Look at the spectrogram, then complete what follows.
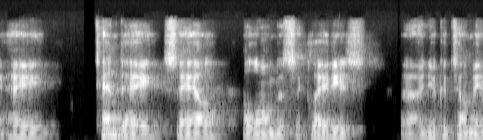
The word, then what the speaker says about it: Cyclades: I'll be running a 10-day sale along the Cyclades and you could tell me if I'm pronouncing that correctly c-y-c-l-a-d-e yes that's how you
